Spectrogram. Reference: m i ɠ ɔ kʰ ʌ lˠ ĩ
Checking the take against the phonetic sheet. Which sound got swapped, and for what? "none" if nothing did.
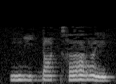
ɔ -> ɑ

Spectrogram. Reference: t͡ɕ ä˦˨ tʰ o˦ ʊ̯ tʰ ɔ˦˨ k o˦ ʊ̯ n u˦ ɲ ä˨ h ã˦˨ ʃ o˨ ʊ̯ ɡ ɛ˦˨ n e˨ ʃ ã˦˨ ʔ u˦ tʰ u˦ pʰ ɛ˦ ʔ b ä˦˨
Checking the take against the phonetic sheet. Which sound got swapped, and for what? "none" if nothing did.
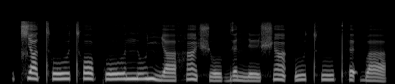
none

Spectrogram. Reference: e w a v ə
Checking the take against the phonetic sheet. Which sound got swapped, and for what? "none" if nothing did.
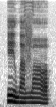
ə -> ɑ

